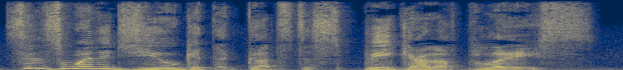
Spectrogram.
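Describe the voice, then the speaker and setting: A man voicing a violent, mocking devil villain in a visual novel, with a gravelly, harsh voice and maniacal taunts. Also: sits high, very animated, measured pace, faint music behind, exaggerated voice. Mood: furious. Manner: taunting, shouting, maniacal laughing.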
